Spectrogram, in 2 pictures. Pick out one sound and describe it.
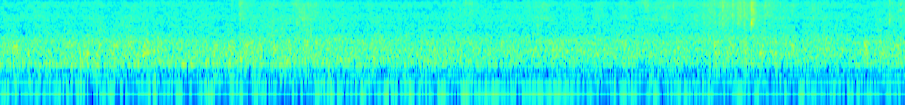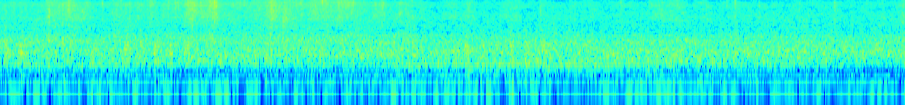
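A beaver rustles through dry twigs and leaves.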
